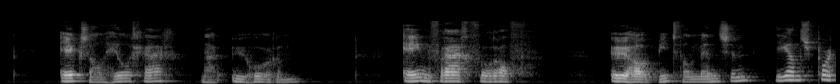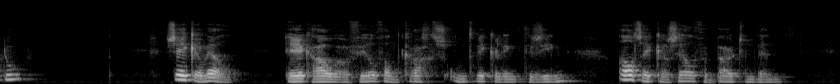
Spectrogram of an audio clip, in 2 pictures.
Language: Dutch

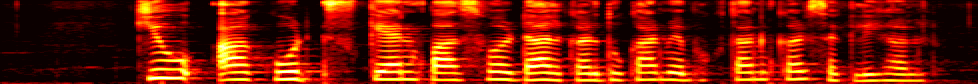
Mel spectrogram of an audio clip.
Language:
Magahi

